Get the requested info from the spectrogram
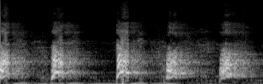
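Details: German Shepherd dog at home barking at something spotted outside near a vehicle: five loud, rough barks spaced about half a second apart, each sharp at onset and quickly fading.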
